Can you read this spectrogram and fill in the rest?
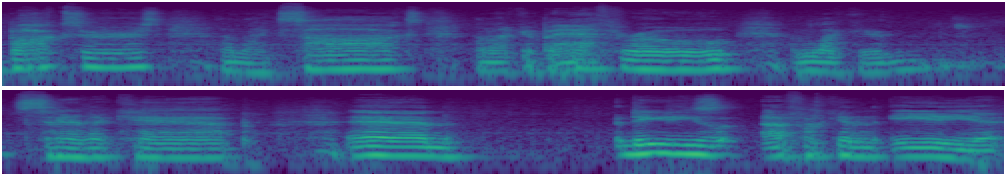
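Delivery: ordinary talk, nothing marked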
